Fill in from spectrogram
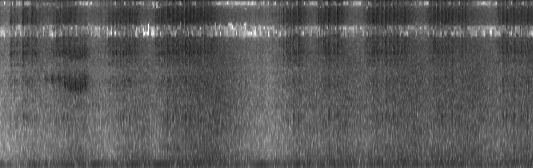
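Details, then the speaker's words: Abandoned barn-find square-body Chevy truck at about zero degrees, after hours of work: uneven, surging idle, low rumble rising and sagging; runs rough, owner thinks he found the problem. "several hours later I finally got this truck to start it wouldn't run very well but I think I found the problem"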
